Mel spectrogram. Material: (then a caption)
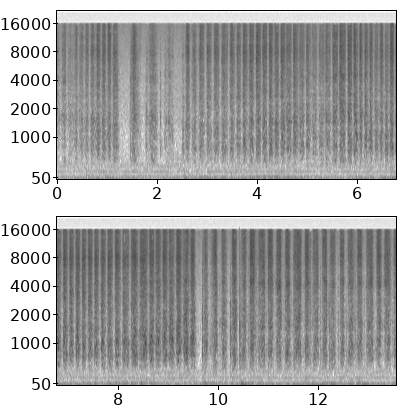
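Canvas, oil paint. A thin paint brush held in a hand is rubbed back and forth across a large stretched canvas covered in oil paint, lying flat on a table. Quick, steady strokes make a dry, scratchy swishing with a bright bristly edge over a faint low hum, pausing briefly early on and again near the ten-second mark.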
